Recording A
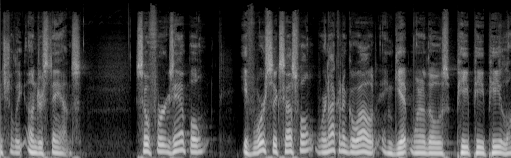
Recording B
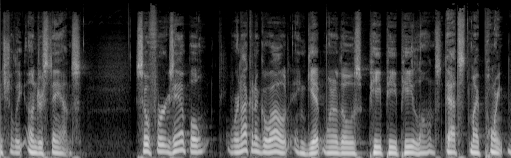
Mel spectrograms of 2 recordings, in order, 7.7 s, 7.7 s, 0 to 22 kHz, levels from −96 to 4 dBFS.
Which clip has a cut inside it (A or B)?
B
